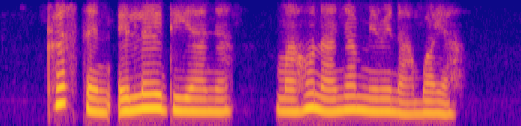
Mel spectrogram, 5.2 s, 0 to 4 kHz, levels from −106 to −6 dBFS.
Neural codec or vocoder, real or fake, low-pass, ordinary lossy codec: none; real; 3.6 kHz; Opus, 32 kbps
